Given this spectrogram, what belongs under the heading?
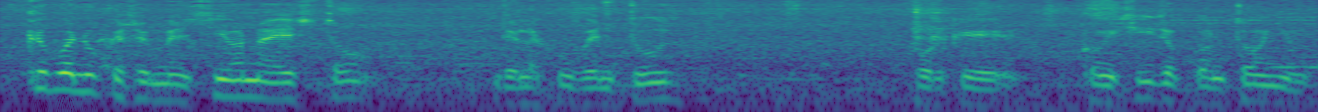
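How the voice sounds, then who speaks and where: With lively intonation, a man speaks at a medium pitch and a fairly slow pace, leaving long, frequent pauses against noticeable background noise. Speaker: former political opponent. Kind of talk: interview.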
